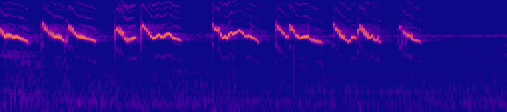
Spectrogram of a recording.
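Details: Competitive singing from a Japanese white-eye: about eight rapid, high, rolling whistled phrases in two seconds, each a quick up-and-down slur, ending in a faint lingering thin tone.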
